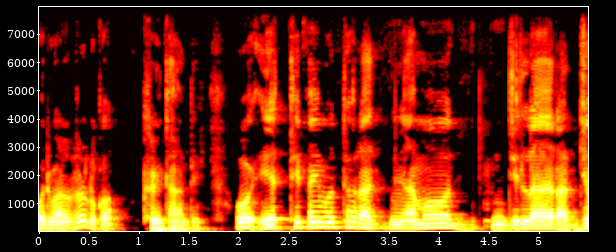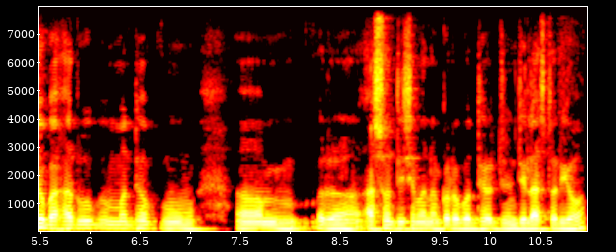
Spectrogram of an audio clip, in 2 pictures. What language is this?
Odia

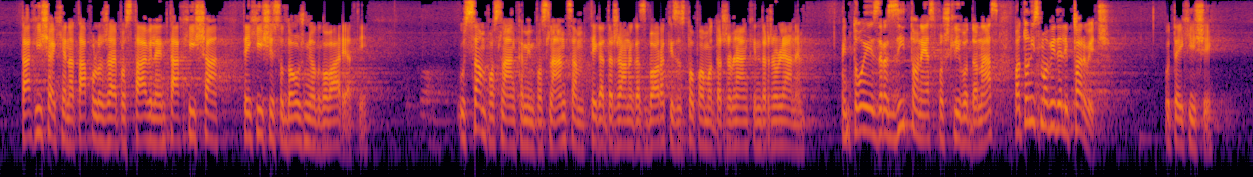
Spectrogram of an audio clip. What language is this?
Slovenian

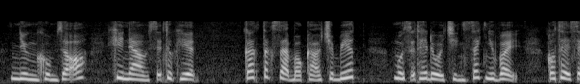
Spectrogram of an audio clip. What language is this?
Vietnamese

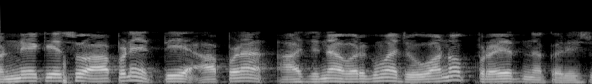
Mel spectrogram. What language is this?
Gujarati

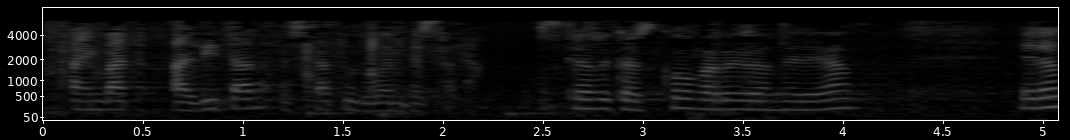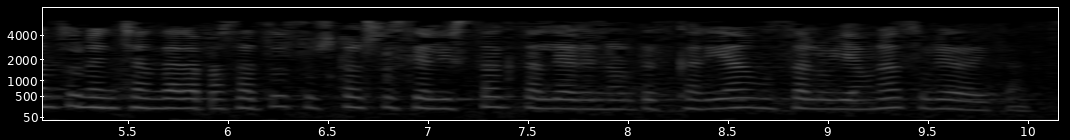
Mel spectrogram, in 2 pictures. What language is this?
Basque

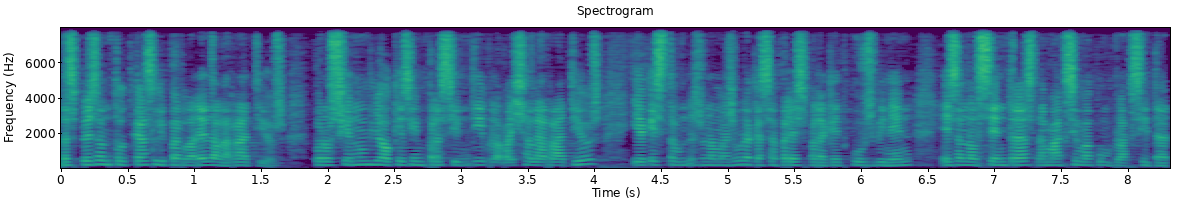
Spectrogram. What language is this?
Catalan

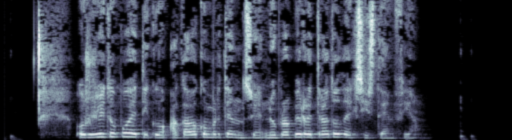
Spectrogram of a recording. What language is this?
Galician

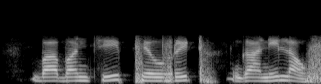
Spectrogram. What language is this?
Marathi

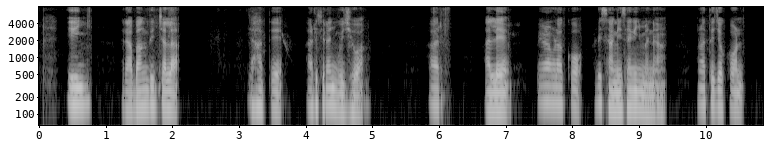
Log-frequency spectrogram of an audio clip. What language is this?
Santali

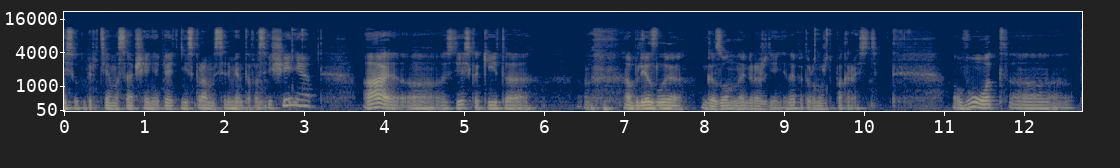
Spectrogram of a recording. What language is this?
Russian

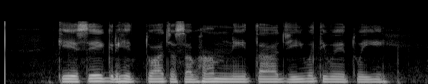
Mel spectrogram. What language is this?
Sanskrit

